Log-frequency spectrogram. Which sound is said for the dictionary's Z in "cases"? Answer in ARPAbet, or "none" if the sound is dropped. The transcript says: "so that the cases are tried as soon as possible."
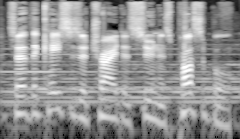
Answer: Z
